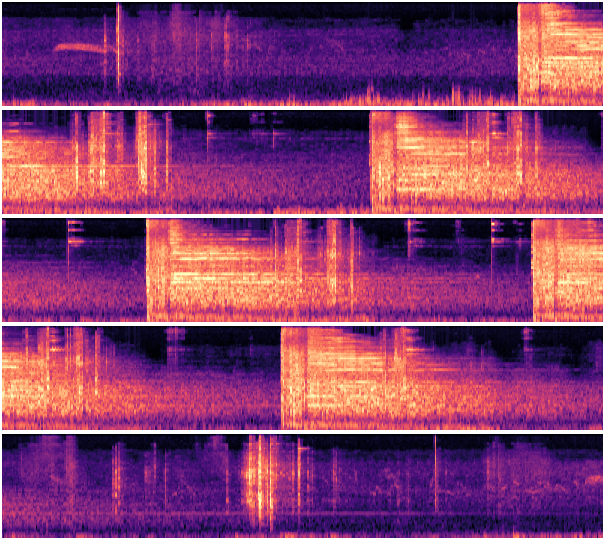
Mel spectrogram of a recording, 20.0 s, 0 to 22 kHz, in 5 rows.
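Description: M1903A3 Springfield bolt-action rifle fired at close range, five loud booming shots spaced a few seconds apart, each followed by a long ringing decay and the metallic clack of the bolt being cycled.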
